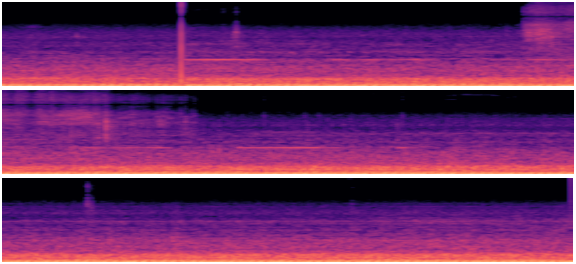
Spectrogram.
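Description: Steady low engine and road rumble of a vehicle heard from inside its cab, with a click about a second in. A row of short, faint electronic beeps follows over the next few seconds, and a short hiss of air comes about three to four and a half seconds in.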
